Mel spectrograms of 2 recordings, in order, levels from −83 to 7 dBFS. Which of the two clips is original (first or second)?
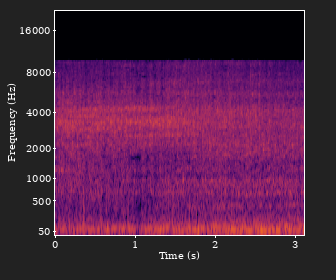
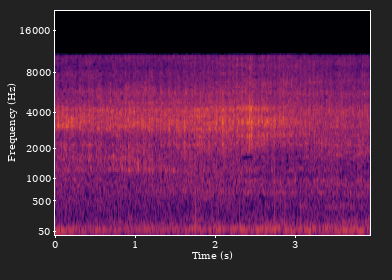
second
